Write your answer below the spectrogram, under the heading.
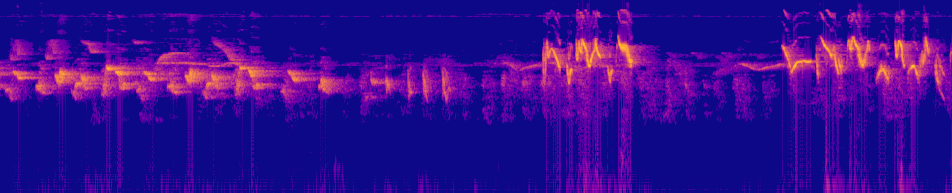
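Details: Black-throated canary singing energetically. A long, rapid warble of varied chirps and twitters opens the song and slowly fades. Two later bursts are higher, sharper and more buzzy.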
